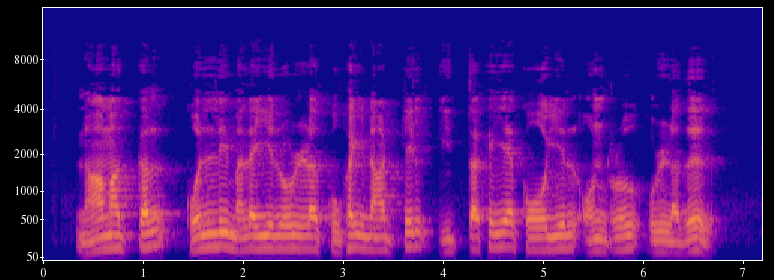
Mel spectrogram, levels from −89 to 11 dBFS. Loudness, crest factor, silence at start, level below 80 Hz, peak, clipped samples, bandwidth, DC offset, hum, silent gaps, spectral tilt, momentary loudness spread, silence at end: -25 LUFS; 18 dB; 0.35 s; -80 dBFS; -6 dBFS; under 0.1%; 9.6 kHz; under 0.1%; none; none; -6 dB/octave; 8 LU; 0.5 s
